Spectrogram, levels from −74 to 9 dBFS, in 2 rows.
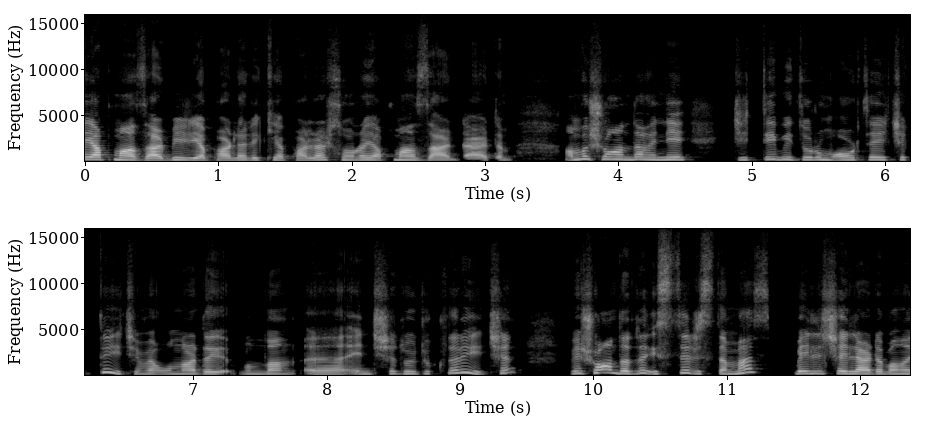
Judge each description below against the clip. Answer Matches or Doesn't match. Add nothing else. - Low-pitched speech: Doesn't match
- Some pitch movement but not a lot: Matches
